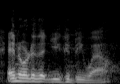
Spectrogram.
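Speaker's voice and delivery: usual speaking voice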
